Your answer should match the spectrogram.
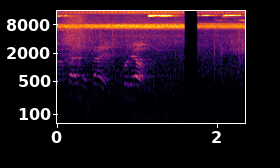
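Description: Steady high-pitched drone of insects in tropical forest, with faint calls from a person's voice in the first second. The sound drops out completely for a moment near the end.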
